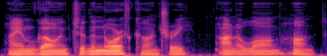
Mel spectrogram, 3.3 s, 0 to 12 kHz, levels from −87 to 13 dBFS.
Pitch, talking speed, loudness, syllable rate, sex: 105 Hz, 200 wpm, -17 LUFS, 4.3 syllables/s, male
